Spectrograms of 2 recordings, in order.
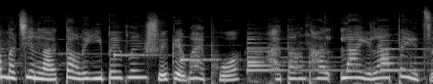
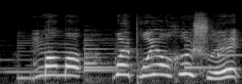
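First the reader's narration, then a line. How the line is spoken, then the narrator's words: Child calling urgently. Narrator (Chinese): 小乐……叫妈妈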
